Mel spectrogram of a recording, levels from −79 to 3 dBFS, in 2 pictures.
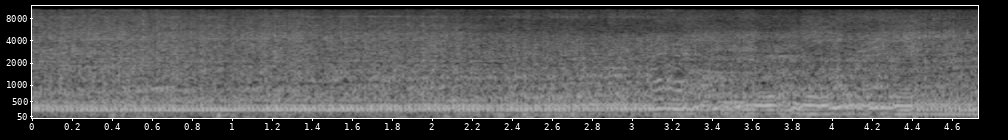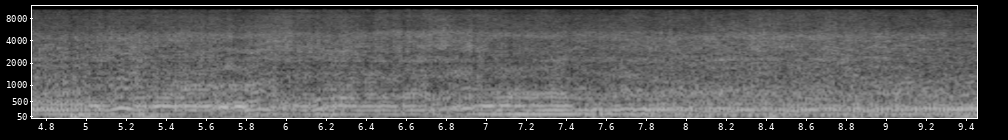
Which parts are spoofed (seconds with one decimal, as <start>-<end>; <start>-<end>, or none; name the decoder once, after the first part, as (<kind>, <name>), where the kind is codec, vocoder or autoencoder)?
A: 3.1-4.4 (codec, SNAC); 5.0-7.8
